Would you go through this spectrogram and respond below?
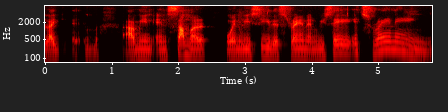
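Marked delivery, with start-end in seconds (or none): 4.5-5.8 high, slow, very happy exclaiming voice. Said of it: "I'm very happy".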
